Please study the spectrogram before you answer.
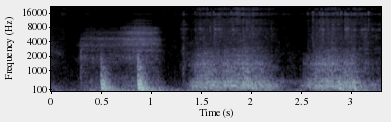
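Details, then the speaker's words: On-One Inbred bicycle, rear wheel rocked by hand: two sharp wooden-sounding clunks, then scuffing; play in the rear wheel hub, wobbling side to side badly. "I've noticed there's play in the back wheel, it's wobbling side to side quite bad."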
